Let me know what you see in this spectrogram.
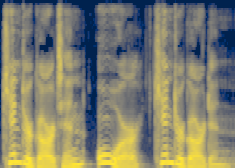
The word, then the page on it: kindergarten: kíndə r gɑ`ː r tn; キンダァガーテン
